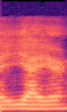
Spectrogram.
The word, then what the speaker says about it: Yair: I don't know how to pronounce this guy's name. Yair Rodriguez. Yeah, Yair.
